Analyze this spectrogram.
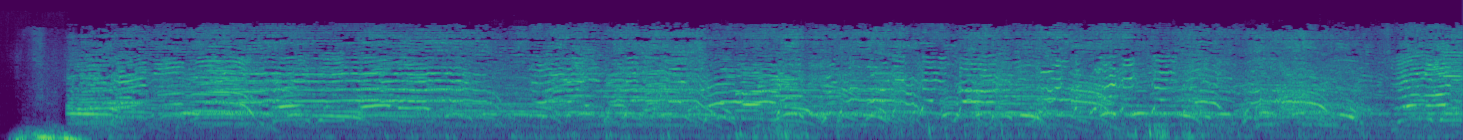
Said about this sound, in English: And here are the protesters screaming at her.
